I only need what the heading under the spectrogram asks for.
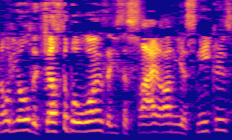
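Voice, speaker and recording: A man speaks very fast in a high pitch. He has a New York accent. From New York City, the Bronx. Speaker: online business vlogger. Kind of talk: personal story to camera. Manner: casual, halting with repetitions.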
